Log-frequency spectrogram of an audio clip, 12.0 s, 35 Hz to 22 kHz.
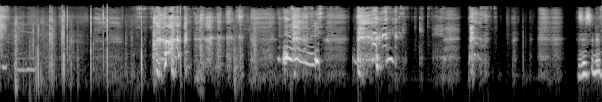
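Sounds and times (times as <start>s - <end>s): people laughing: 3.1s - 5.0s.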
